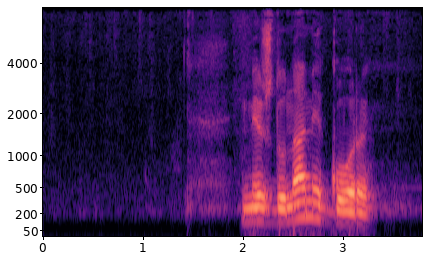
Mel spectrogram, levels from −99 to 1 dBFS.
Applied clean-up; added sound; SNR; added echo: none; none; none; none.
